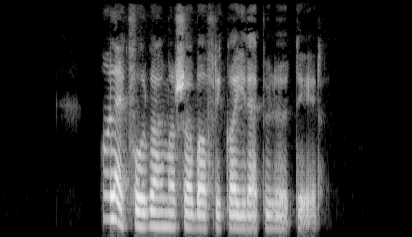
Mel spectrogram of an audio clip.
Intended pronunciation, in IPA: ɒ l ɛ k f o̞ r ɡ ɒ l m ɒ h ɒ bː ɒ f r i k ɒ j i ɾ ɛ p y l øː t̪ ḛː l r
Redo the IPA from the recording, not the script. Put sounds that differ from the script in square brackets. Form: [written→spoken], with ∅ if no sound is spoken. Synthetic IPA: ɒ l ɛ k f o̞ r ɡ ɒ l m ɒ [h→ʃ] ɒ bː ɒ f r i k ɒ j i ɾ ɛ p y l øː t̪ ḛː [l→∅] r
